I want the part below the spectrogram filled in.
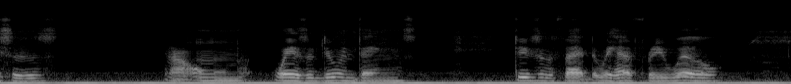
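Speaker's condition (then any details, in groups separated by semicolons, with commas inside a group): Cerebral palsy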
